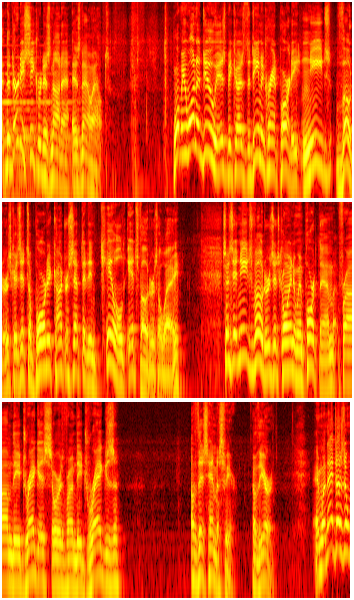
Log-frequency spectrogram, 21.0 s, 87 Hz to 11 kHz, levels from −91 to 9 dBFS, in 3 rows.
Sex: male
